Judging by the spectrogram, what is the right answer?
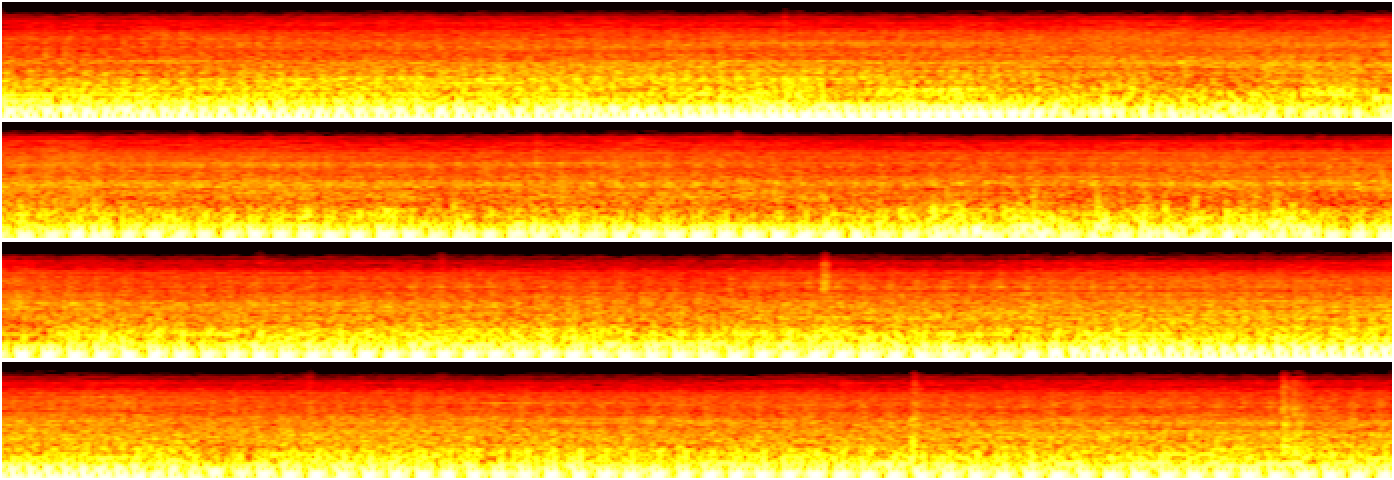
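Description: Kawasaki Versys motorcycle engine running as the bike rolls slowly at low revs. It pulls a little harder for the first few seconds and again for a couple of seconds about three quarters of the way through.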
